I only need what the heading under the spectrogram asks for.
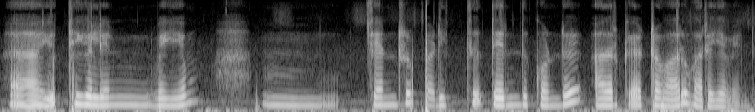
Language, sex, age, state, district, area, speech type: Tamil, female, 30-45, Tamil Nadu, Dharmapuri, rural, spontaneous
